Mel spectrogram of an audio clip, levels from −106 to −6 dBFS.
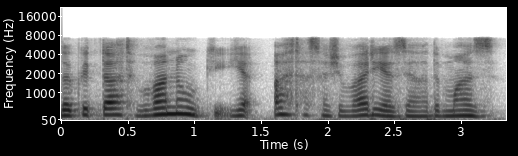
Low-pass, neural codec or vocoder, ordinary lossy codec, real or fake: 7.2 kHz; codec, 16 kHz, 0.8 kbps, ZipCodec; none; fake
